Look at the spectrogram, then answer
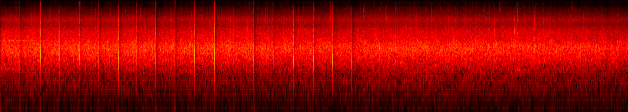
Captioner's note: applause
